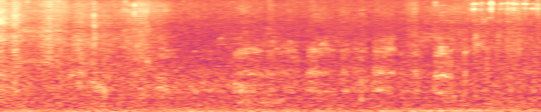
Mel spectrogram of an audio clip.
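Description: English bulldog rooting through leafy ground cover: faint, short dog sounds over light rustling of the leaves.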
